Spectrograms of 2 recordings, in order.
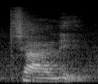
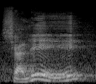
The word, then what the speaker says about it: chalet: which i've just said the stress is on the first syllable but when you go to america charlaine the stress goes to the next syllable the second syllable and so the same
